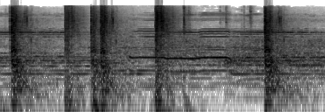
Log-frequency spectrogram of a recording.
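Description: Dramatic film-score music with held tones, cut by four or five sharp gunshots from the survivors' pistols and shotgun, spaced irregularly across the four seconds.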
